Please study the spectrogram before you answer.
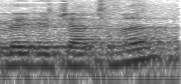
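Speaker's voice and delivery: ordinary talk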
